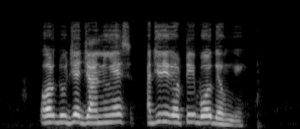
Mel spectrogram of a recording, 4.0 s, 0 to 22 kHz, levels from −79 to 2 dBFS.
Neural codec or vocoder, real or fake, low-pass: codec, 24 kHz, 1 kbps, SNAC; fake; 10.8 kHz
